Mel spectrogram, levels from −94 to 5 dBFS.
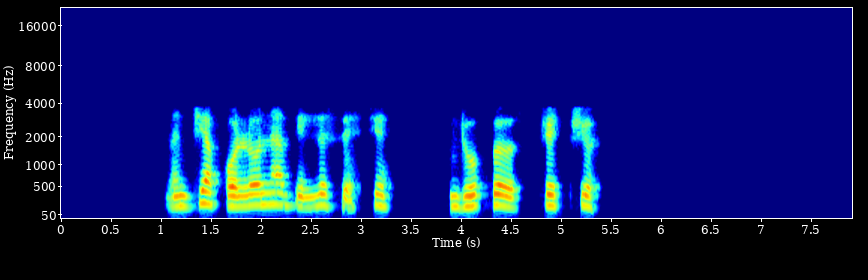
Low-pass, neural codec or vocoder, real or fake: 3.6 kHz; codec, 24 kHz, 0.9 kbps, DualCodec; fake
